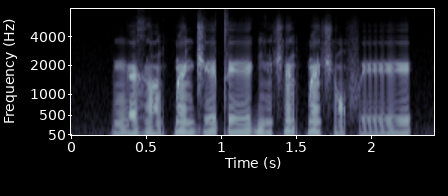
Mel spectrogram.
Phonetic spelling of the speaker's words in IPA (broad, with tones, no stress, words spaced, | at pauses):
ŋɛ˨ɣã˨k͡pɛ̃˦ d͡ʒeː˧teː˨˦ ɡĩ˧ʃɛ̃˦ k͡pɛ̃˦ʃɔ̃˨feː˨˦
